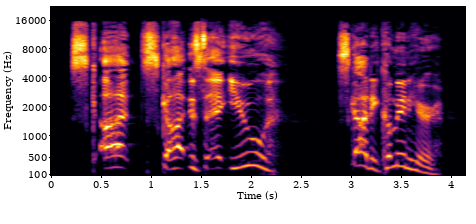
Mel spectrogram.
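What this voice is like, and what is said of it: Old man character voice. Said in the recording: “Grandpa, you sound so old!”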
